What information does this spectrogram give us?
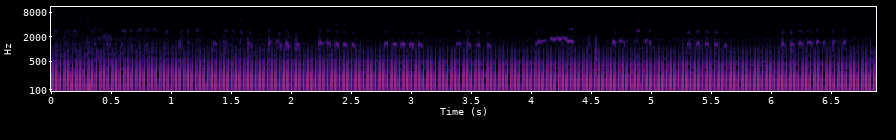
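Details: Female and male barn owl greeting and grooming each other in a nest box at night, 3:16 am, 19 January; rapid soft chirruping twitters repeat several times a second over a steady low electrical hum.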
